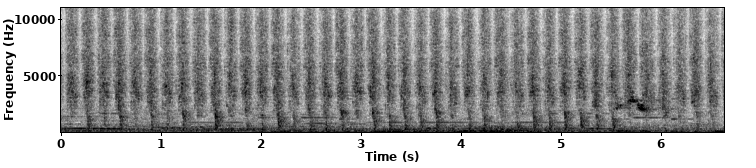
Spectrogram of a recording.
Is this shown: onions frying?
no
